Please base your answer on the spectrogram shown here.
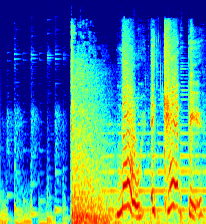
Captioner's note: door slams open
